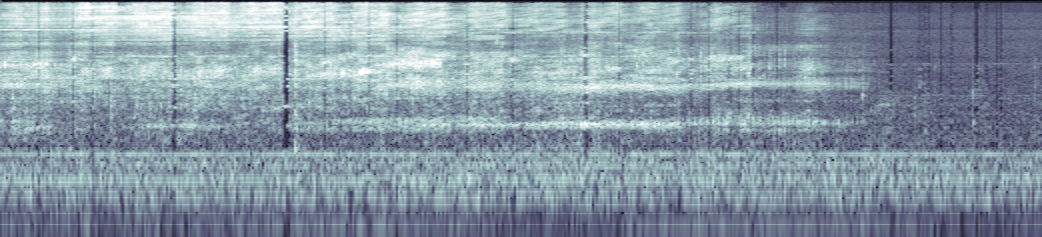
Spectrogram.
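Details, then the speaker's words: Vintage Varney Dockside locomotive with diecast shell, after cleaning, oiling and brush-spring tension reduced to lower amp draw: fast uneven ratcheting whir over steady motor hum, gear noise, and it hesitates; owner suspects the drive rods. "you can hear them years later on they made plastic gears you see how hesitates but that's the drive rods I think but I'll work on it later"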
